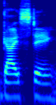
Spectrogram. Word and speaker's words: geisting: Geisting, I didn't realize it was pronounced geisting until halfway through, i.e. poltergeisting.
